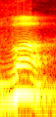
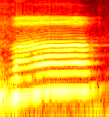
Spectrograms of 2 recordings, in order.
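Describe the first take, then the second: First: "وا" cut short, a brief wa; corrected short vowel. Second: "وا" with the vowel drawn out long; common misreading. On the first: Teacher corrects the common mistake, short "وا". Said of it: "نہیں، یہ ہے". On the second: Teacher mimics what people often read, over-long "وا". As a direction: stretch "وا" into a long aa. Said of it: "اکثر لوگ پڑھ لیتے ہیں". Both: Shown as a demonstration.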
